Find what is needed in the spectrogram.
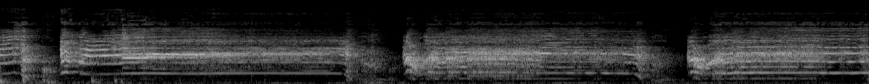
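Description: A dog howling in three long, steady-pitched cries, each held for a few seconds with a short break between them; it sounds like a cry.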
